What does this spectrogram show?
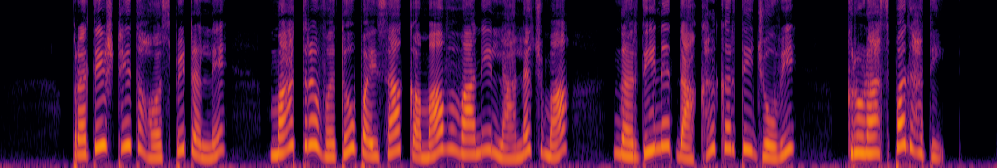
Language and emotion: Gujarati, disgusted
